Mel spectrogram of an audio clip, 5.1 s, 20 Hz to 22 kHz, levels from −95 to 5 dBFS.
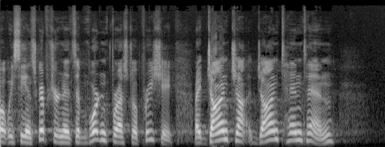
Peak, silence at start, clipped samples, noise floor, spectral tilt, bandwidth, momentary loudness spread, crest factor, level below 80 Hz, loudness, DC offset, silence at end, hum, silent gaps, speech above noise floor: -2 dBFS; 0 s; under 0.1%; -57 dBFS; -2.5 dB/octave; 19 kHz; 11 LU; 18 dB; -76 dBFS; -20 LUFS; under 0.1%; 0.7 s; none; none; 37 dB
